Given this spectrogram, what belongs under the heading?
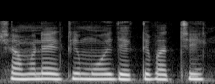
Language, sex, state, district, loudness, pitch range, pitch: Bengali, female, West Bengal, Cooch Behar, -12 LUFS, 235-250 Hz, 240 Hz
